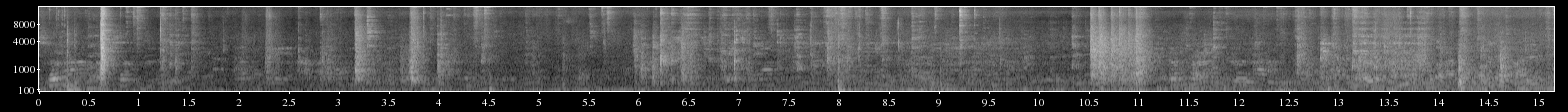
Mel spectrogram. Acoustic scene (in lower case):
restaurant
